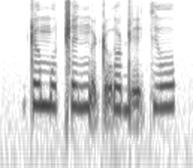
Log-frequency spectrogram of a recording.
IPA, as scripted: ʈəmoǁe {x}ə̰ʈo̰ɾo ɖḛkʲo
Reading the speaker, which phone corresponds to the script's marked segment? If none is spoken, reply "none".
ŋ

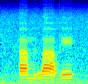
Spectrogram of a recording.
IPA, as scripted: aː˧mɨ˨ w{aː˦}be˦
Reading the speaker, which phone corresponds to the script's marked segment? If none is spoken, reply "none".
aː˦˨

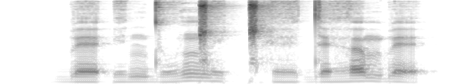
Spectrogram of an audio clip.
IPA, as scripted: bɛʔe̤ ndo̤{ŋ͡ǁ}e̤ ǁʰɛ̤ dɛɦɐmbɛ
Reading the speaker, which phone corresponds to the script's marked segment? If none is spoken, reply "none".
ŋ͡ǁ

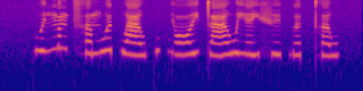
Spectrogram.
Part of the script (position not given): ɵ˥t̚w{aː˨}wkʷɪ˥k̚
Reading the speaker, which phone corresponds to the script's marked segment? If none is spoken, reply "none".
aː˨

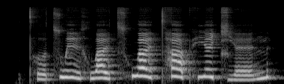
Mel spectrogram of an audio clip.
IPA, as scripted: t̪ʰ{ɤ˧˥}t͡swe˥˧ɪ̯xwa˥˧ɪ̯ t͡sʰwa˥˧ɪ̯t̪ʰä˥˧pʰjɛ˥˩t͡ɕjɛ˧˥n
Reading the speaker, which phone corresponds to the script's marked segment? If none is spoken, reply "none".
ɤ˧˥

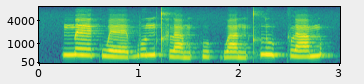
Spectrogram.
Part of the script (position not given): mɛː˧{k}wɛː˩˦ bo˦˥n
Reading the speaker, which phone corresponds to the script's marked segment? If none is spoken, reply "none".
k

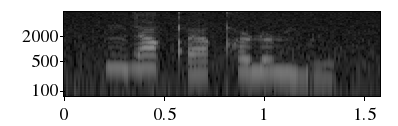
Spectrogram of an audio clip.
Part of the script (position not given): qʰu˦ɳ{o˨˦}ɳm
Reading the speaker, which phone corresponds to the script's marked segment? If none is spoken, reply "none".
o˦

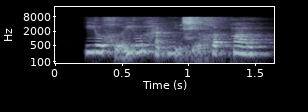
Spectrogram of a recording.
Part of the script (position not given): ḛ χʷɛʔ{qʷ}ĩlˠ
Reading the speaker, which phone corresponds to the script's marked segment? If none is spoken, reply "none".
qʷ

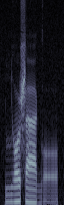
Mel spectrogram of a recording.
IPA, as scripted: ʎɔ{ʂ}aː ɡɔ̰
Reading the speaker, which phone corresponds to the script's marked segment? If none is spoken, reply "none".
ʂ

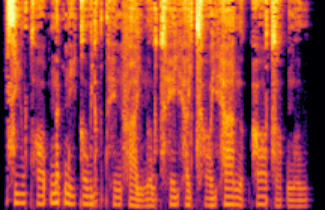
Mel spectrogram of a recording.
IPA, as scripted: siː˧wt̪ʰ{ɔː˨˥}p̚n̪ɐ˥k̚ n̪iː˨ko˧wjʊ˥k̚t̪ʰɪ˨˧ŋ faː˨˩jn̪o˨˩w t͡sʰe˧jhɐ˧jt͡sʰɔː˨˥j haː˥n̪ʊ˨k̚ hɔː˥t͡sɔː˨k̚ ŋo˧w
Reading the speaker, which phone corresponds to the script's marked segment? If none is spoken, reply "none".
ɔː˨˥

